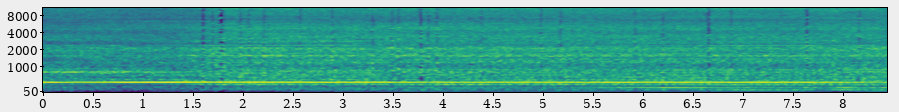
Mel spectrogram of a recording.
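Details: 1997 Sebo X1 upright vacuum on first power-up after collection: smooth constant motor whine with a steady airflow rush, no pitch wobble or rattles. Running normally.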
